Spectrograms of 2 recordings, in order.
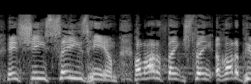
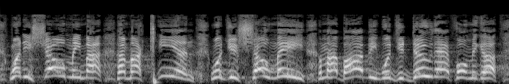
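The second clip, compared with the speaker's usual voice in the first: Job crying out to God; 5 semitones higher than usual. Acted. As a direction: cry out to God like a desperate man. Preacher voicing Job's desperate plea.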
